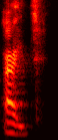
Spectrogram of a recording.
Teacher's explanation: পরের ই বা উ স্বরধ্বনি আগে উচ্চারিত হবে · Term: অপিনিহিতি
